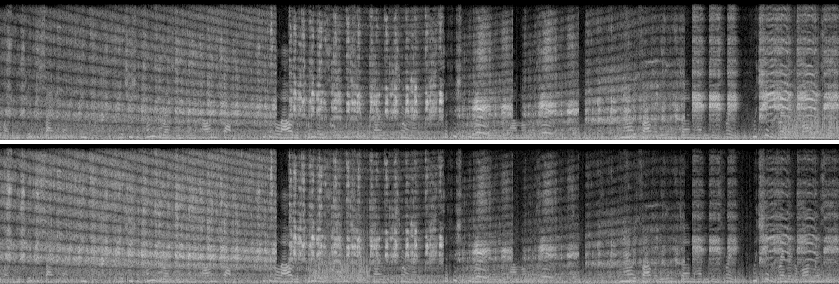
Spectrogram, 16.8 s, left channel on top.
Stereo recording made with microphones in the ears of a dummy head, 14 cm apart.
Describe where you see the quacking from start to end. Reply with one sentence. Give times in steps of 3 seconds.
You can hear the quacking on the right from 0 s, in the centre from 6 s and on the left from 9 s.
